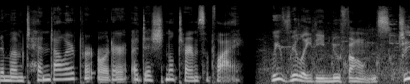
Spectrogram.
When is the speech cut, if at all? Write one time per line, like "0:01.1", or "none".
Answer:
0:02.5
